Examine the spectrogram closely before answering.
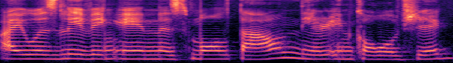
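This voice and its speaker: At a moderate pace and medium pitch, a woman speaks over noticeable background noise. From Philippines, northern Luzon. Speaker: English teacher and business owner. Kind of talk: podcast interview. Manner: hesitant, many fillers.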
